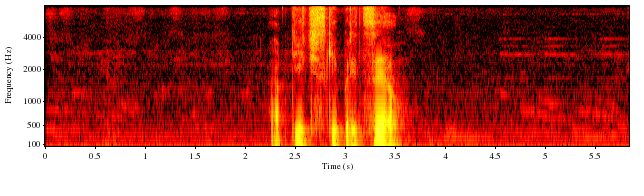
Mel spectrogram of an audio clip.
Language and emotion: Russian, angry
